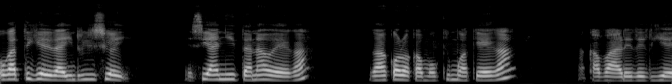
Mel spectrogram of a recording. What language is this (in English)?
Kikuyu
